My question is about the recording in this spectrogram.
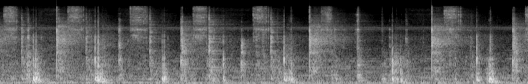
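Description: Ratchet wrench being swung back and forth on a sway bar end link nut, clicking in short runs about three times a second.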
